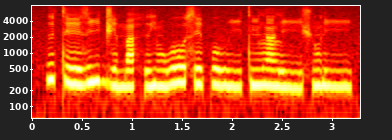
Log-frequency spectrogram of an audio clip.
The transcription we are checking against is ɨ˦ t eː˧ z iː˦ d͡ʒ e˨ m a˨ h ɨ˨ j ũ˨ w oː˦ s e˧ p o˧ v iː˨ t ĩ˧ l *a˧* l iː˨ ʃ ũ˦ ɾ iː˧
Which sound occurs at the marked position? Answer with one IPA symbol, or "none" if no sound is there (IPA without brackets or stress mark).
ã˧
